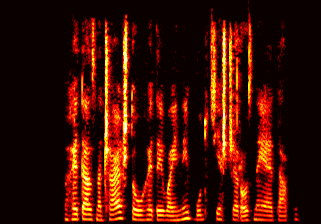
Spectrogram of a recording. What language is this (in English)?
Belarusian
